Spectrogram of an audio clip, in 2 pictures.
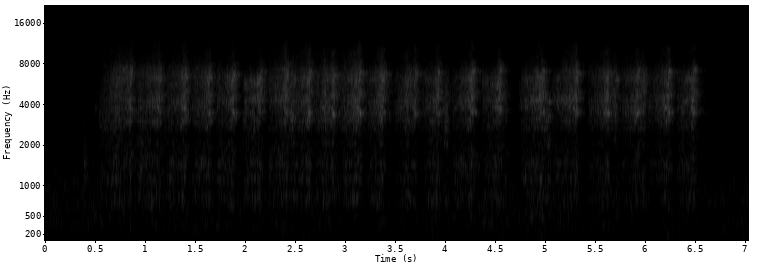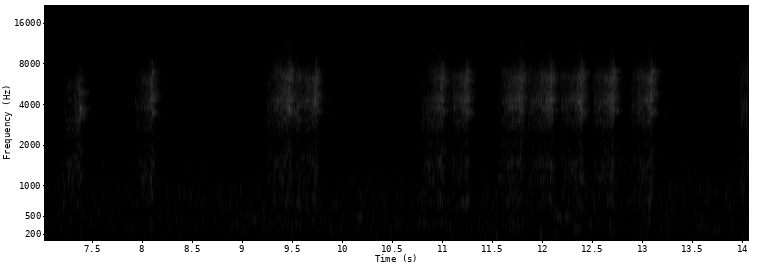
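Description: Barn swallow nestlings begging at a feeding, a rapid raspy chorus of calls. A long unbroken run for about six seconds, then several shorter bursts.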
